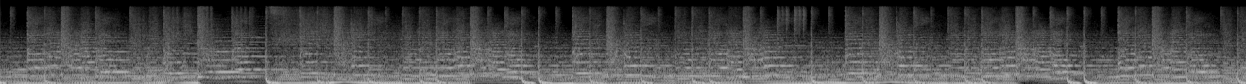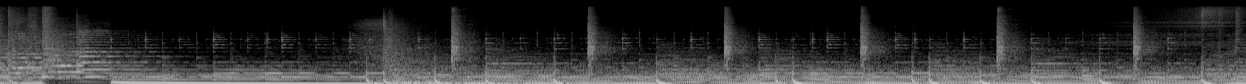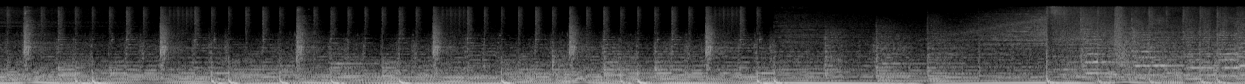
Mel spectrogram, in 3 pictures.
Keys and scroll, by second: 4.8 a, 8.8-9.5 typing, 13.0 Delete, 13.9 space, 23.2-23.9 space, 26.3 space, 26.8 space, 26.9 space, 31.4 space.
